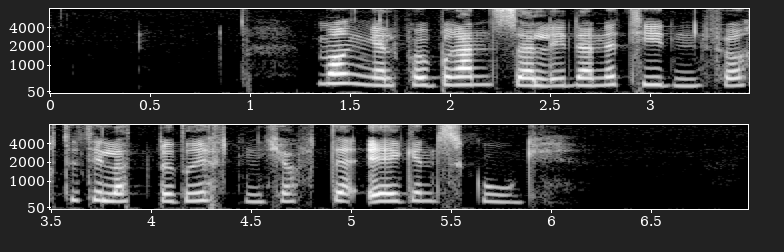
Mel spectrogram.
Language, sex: Norwegian, female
